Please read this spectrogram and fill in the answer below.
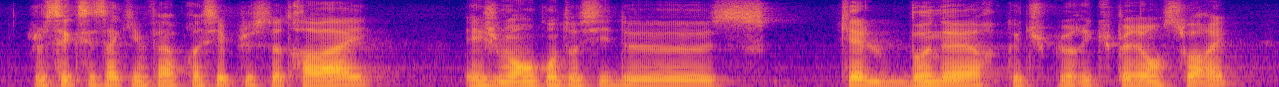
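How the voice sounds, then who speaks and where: A man at a fairly quick pace in a monotone, flat intonation, in a very clean recording with a silent background. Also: medium pitch for a man. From France. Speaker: app developer and entrepreneur. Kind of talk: casual interview.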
